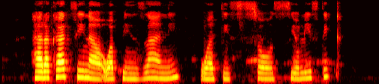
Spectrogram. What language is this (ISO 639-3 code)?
swa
